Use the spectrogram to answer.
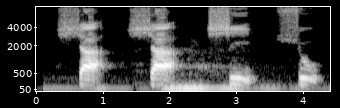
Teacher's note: syin yang ketiga adalah istifal tidak terangkatnya pangkal lidah atau red lidahnya rendah sehingganya bunyi huruf syin ini adalah tipis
